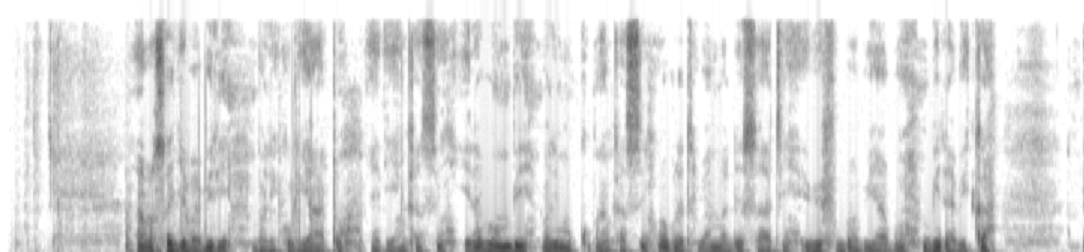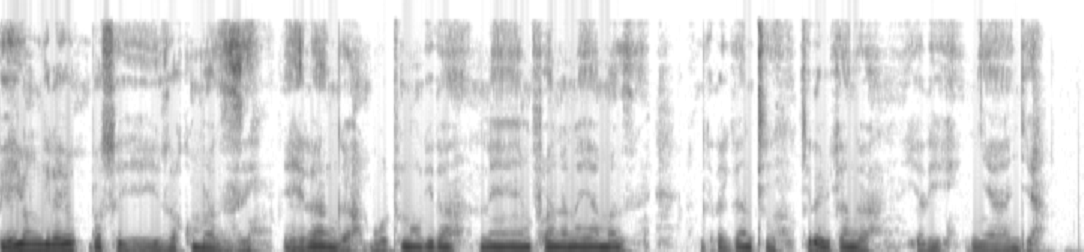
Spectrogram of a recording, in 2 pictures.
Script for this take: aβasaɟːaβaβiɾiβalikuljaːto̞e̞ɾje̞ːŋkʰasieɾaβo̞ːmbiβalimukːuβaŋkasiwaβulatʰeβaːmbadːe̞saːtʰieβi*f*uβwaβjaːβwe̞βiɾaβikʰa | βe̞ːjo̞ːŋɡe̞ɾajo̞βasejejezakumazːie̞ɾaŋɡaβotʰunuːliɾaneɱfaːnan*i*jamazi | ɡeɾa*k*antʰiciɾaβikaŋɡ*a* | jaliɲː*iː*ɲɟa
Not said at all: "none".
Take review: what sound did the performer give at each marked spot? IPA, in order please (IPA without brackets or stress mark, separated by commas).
f, a, ɡ, a, aː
